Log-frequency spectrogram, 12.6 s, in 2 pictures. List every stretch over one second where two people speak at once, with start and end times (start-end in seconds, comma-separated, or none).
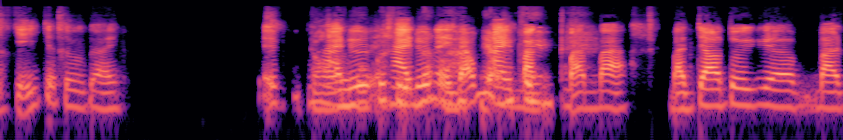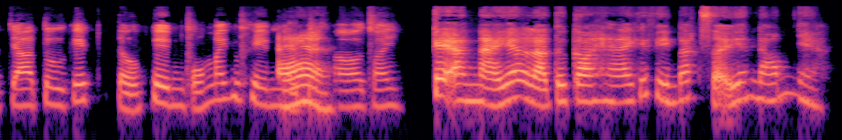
2.4-4.1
